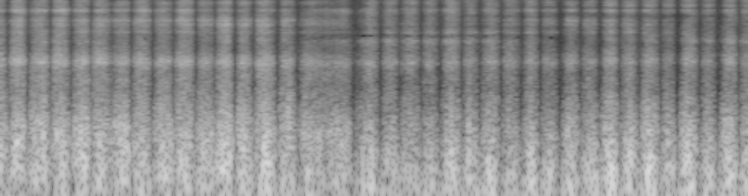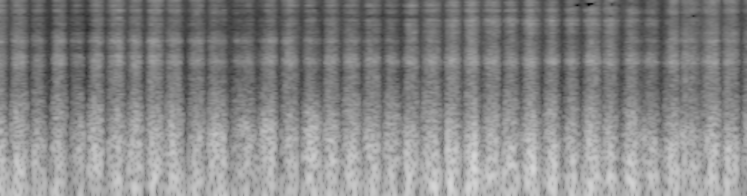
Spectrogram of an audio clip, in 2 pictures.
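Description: Long nails tap rapidly on the flat surface of a solid heart-shaped wooden block held over a microphone. The result is a dense, irregular stream of dull, low-pitched knocks with very short decay that runs steadily throughout.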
